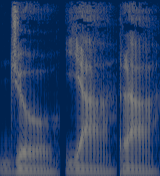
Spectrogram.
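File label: "joyara", concatenated syllables; Affixing experiment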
